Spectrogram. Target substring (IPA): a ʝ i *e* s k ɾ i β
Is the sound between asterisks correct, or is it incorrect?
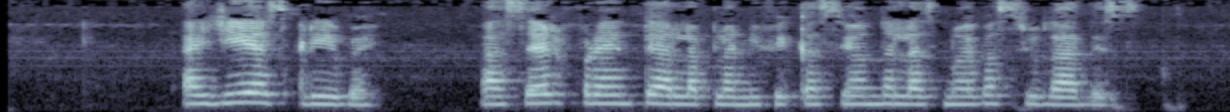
correct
